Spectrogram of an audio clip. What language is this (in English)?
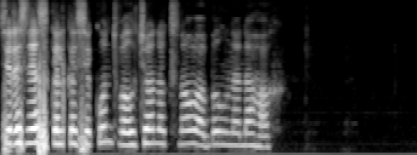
Russian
